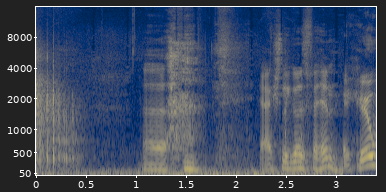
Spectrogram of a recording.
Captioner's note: laughs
